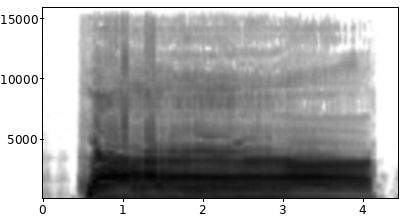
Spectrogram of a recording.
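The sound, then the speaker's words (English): A voice imitates a squeezed rubber chicken, standing in for the sound of a bus running over Rudy Giuliani: one long, strained, nasal squeal with a sharp rising start, held steady and loud for about three and a half seconds before cutting off. “There's got to be it's got to sound a lot like a rubber chicken getting squeezed.”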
